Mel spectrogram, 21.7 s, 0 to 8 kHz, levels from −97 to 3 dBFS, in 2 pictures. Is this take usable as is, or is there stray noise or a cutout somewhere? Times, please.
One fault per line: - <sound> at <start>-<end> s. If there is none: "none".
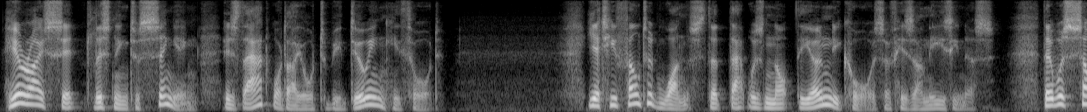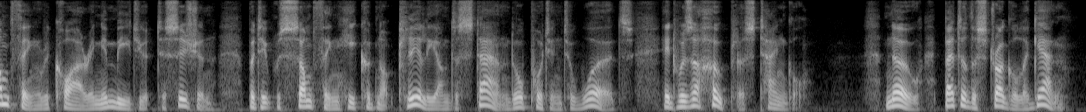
none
